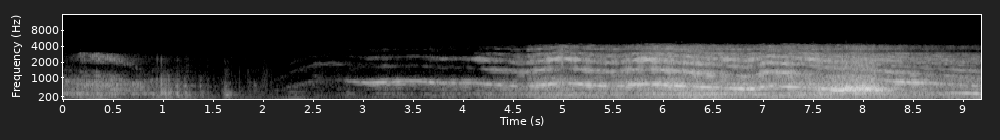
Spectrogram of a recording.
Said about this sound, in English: My word, sir. The police didn't lose much time. The car's pulling up in front of our house.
